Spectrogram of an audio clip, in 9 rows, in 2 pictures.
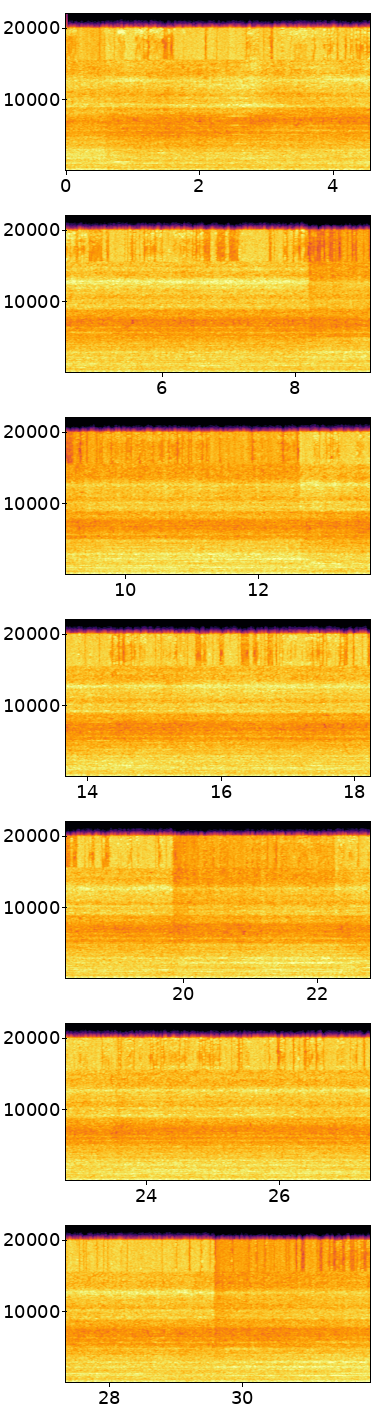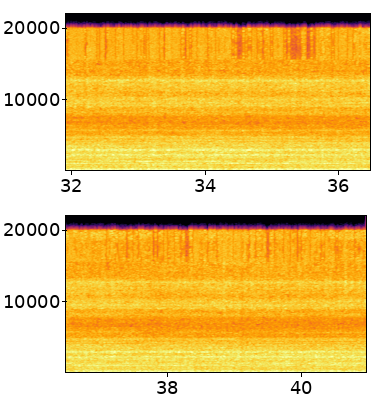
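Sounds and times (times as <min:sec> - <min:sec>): sawmill engine running: 0:00.0 - 0:40.9.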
